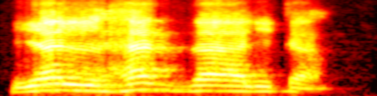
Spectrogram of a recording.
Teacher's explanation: sa dimasukkan ke dalam huruf zal, masuk secara penuh.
